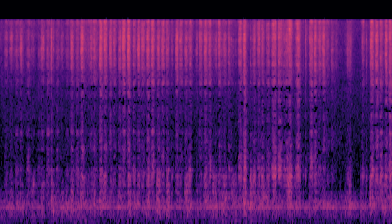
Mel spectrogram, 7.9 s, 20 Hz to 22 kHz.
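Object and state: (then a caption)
Pastel paper scratched with pencil. A wooden-cased teal pastel pencil held in the fingers scratches short strokes across a small 4.5-inch square of sanded Pastelmat paper, a solid thin sheet taped flat to a board. The sound is a continuous, dry, gritty scratching with brief rises as each stroke lands.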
